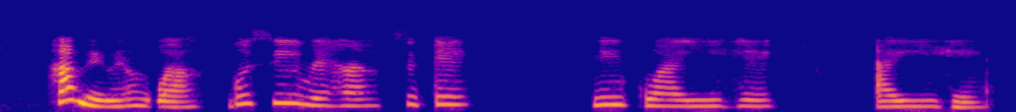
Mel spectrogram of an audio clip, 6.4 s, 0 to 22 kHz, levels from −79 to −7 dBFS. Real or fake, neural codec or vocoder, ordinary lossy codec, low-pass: fake; codec, 44.1 kHz, 2.6 kbps, DAC; none; 7.2 kHz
